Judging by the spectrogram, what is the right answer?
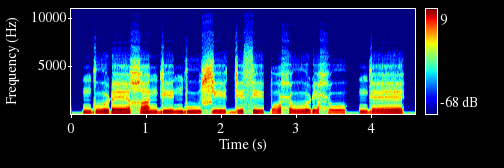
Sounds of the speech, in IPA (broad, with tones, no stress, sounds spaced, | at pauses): ŋ ɡ ʊː˩ ɽ ɛː˩ χ a˧˥˧ ŋ ɡ ɪː˥˩ ŋ ɡ uː˥˩ ɕ ɪː˩ ɡ ɪ˧˥˧ s ɪː˥˩ p ɔ˩˧ ħ ʊː˧˥˧ ɽ ɪ˥˩ ħ o˩˧ | ŋ ɡ ɛː˩˧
